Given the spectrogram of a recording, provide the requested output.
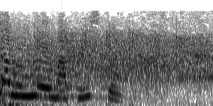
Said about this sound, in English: Please take your seat and clap for Jesus. I want you to clap for Jesus. I want you to clap well for Jesus.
